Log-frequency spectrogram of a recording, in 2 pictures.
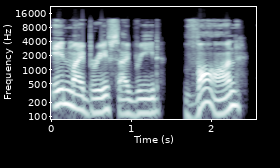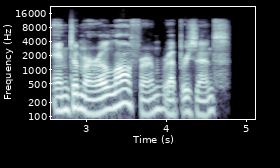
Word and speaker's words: Vaughan: And the deputy district attorney that dismissed the criminal investigation is named Andrew Vaughn, and it's spelled Vaughan, not just GHN.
